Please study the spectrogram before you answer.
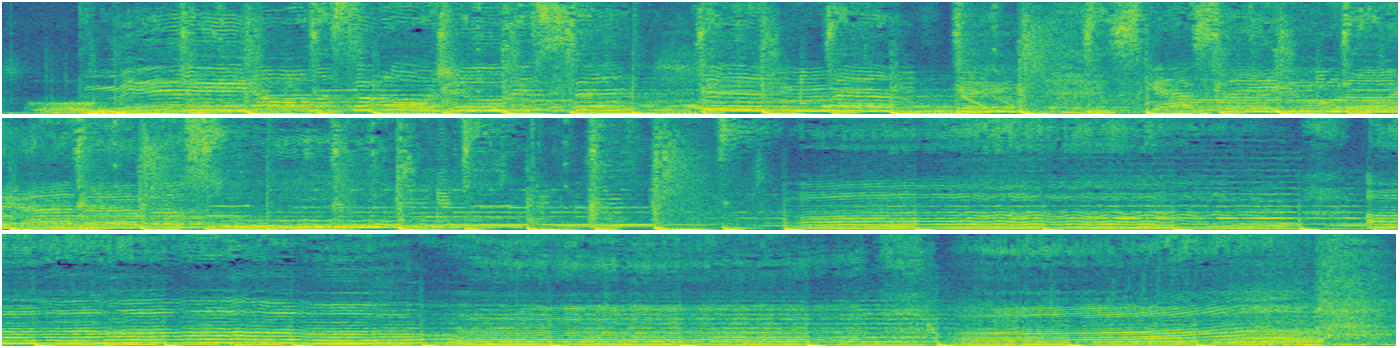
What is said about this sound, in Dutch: dat was eh, de inzending van Litouwen.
